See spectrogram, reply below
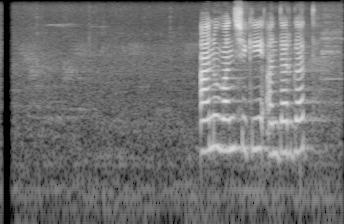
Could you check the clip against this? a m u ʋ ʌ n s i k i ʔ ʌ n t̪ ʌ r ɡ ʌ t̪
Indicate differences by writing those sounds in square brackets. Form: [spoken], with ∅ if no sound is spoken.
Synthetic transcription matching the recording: a [n] u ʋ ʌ n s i k i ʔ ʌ n t̪ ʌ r ɡ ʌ t̪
